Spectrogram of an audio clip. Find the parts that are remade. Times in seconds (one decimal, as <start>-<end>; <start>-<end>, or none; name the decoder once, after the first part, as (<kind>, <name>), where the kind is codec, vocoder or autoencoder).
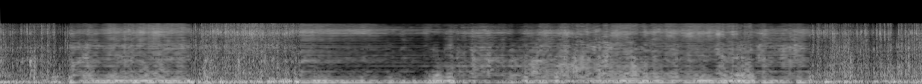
0.7-1.9 (vocoder, HiFi-GAN); 3.0-8.1

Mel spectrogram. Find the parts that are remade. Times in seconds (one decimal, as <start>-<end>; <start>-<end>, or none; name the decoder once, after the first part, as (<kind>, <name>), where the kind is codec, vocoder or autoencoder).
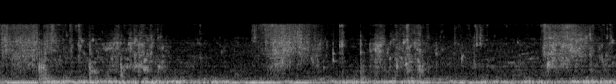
0.4-2.3 (vocoder, HiFi-GAN); 3.4-4.2; 4.8-6.2

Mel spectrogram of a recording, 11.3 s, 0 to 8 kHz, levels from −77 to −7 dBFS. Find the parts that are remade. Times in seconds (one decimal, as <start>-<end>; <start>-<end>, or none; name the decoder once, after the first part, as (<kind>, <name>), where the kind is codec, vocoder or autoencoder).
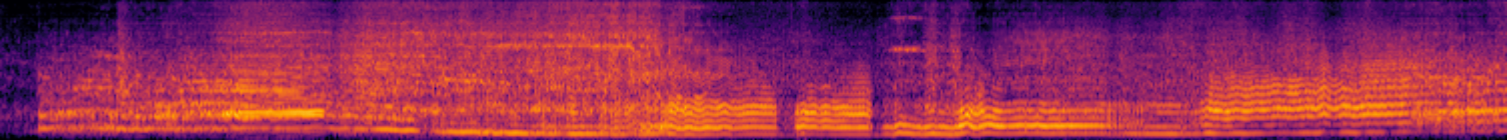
0.0-1.8 (vocoder, HiFi-GAN); 3.1-5.5; 6.7-8.0; 10.5-11.3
